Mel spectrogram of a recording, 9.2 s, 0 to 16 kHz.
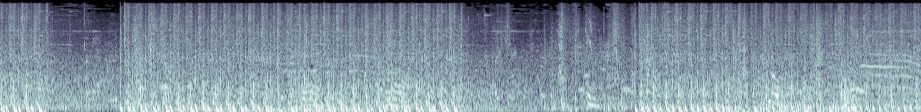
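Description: Dense battlefield gunfire from Battlefield 1: continuous rapid shots and machine-gun bursts layered with explosions, loud and nearly unbroken across the whole stretch.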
